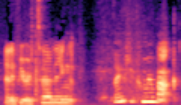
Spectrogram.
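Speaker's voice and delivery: high, loud and bright presenter greeting; bubbly vlog intro. Acted. Vlogger greeting her returning viewers, bubbly and loud. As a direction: welcome the viewers with a big lift.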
